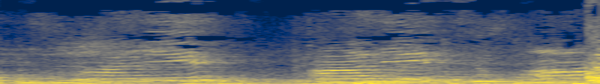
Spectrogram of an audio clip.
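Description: Children's voices and chatter in the background, with music playing.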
